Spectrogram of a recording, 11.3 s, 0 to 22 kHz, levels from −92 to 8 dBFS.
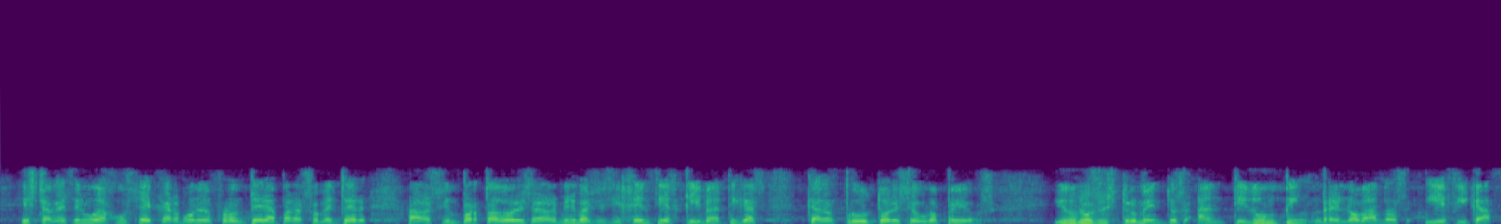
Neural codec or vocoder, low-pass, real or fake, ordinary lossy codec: codec, 16 kHz, 8 kbps, FreqCodec, smaller model; 5.4 kHz; fake; none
